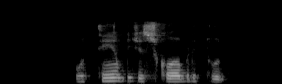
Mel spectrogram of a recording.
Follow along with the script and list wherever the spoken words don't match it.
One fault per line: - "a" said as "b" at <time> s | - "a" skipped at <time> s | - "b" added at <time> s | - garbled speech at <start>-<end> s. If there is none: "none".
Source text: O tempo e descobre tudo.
none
